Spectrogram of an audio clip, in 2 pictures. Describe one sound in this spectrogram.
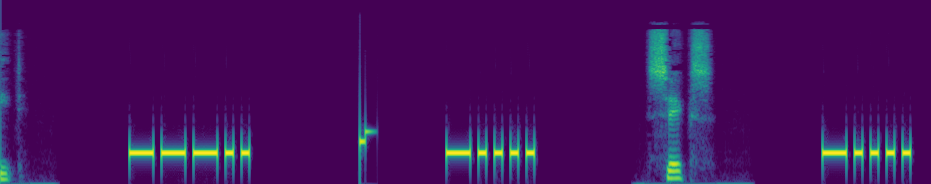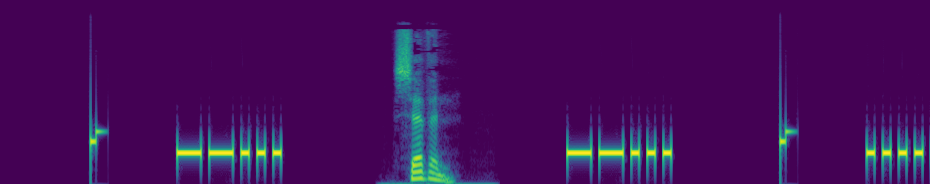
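A telegraph key beeps out Morse code in short, quick bursts of a steady tone.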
